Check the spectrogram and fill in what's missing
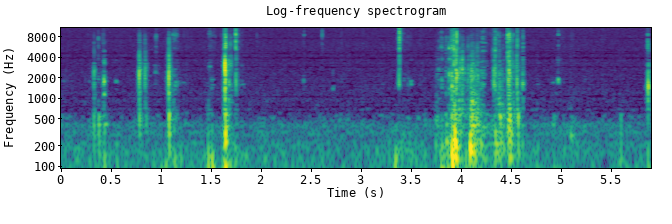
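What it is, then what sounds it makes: Bar of soap being shaved. A box-cutter blade shaves and slices thin chips off a solid mint green soap bar held in the hand. Short, crisp, crunchy scrapes and clicks come in scattered bursts against a quiet background, with a denser cluster of scraping near the end.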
